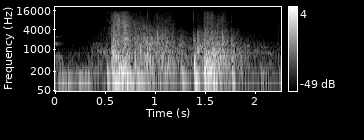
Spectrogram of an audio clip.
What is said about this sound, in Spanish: Mientras continuaban los disparos, un agente del alguacil del condado de Johnson se dirigió hacia el auto de los sospechosos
